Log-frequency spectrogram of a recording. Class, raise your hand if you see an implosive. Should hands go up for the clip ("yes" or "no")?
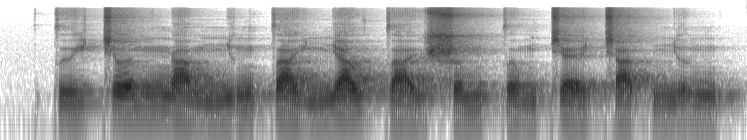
no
